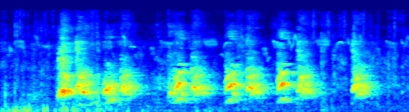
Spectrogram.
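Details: Boston Terrier named Rose, overexcited during ball play, utters six separate hoarse, whining yelps, each about half a second long and spaced roughly half a second apart, over a quiet background.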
